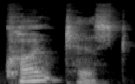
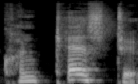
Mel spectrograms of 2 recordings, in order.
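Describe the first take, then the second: First: contest with कॉन high, test eased off; stress on कॉन of contest. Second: contest with कॉन light and test punched; stress on test of contest. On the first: Teacher models the noun for students, first-syllable stress on contest. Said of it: "test को मैंने आराम से पढ़ा और कन को". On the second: Teacher shows the verb form, second-syllable stress on contest. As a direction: throw the weight onto test in contest. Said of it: "test पर stress हो गया". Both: Shown as a demonstration.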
